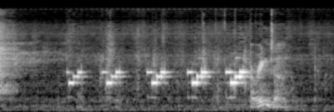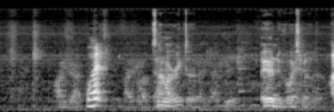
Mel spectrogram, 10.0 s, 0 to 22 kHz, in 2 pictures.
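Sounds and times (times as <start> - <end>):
cell phone ringtone beeping: 1.0 - 3.8.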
